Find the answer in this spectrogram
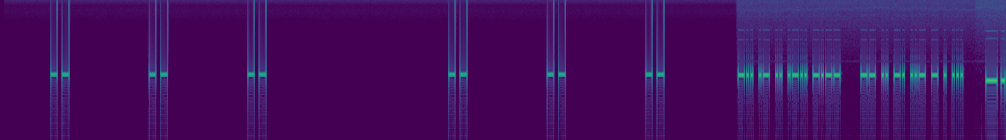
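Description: A single steady beep tone keyed on and off like Morse code: six short double beeps in two sets of three, about a second and a quarter apart, then a fast run of Morse keying from about nine seconds in.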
